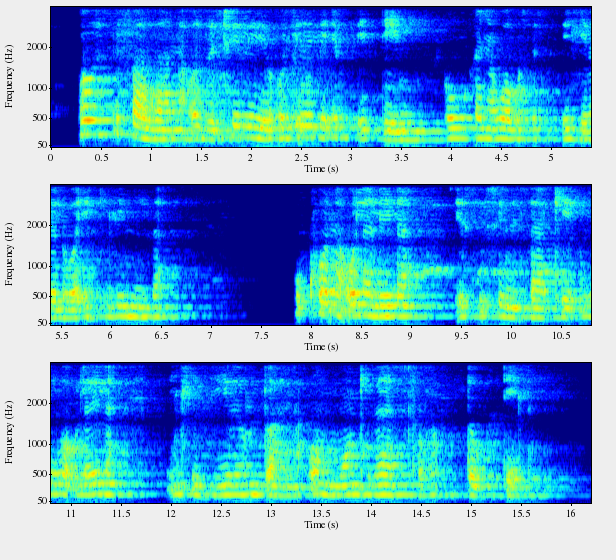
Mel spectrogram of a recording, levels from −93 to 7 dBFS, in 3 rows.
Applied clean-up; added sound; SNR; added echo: none; none; none; reverberation time 1.1 s.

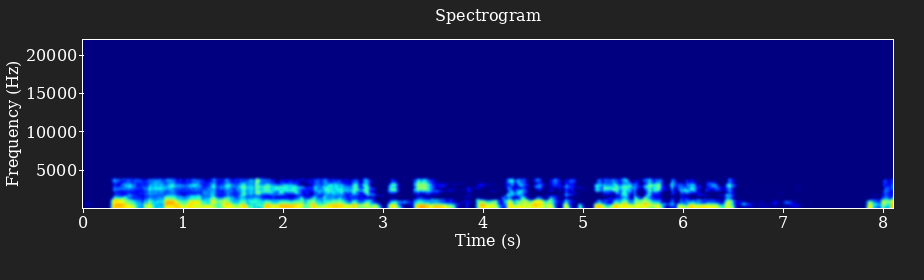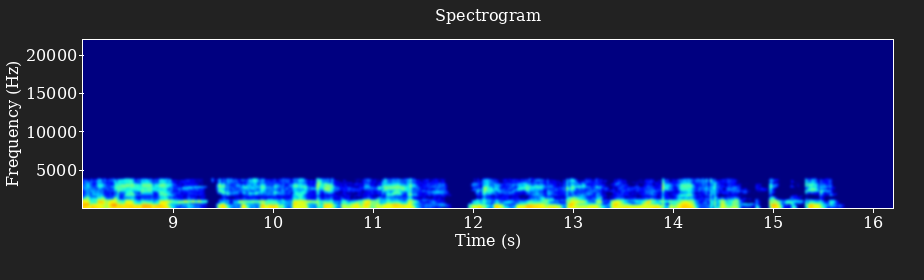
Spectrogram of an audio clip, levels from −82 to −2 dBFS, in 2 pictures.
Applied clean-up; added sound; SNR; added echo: none; none; none; none.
